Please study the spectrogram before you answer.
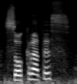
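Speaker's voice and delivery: Socrates high and rising, Greek-style; testing pronunciation. Shown as a demonstration. Trying Greek names on viewers, excited questioning. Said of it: "I can now say all the Greek words".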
